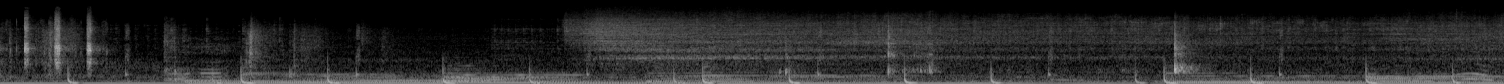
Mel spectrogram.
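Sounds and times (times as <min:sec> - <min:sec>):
chicken sizzling in oil: 0:05.6 - 0:15.0.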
